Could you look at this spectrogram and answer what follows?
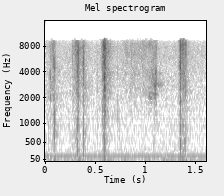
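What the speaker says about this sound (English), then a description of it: "So I'm just shuffling the cards now" Tarot cards being shuffled by hand, a few soft riffling bursts spaced irregularly, close and quiet over faint background hum.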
